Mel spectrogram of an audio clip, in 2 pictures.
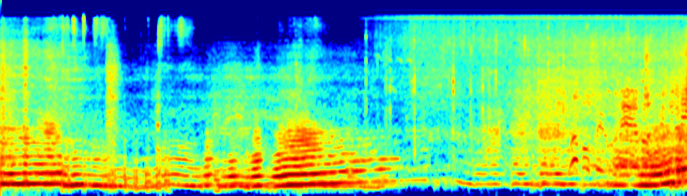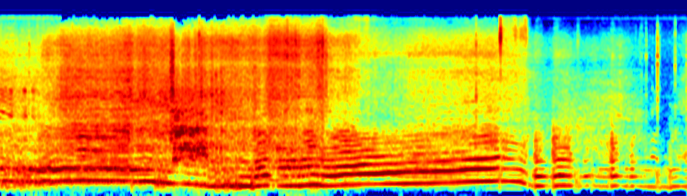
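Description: A race car engine revs hard and roars loudly as it speeds past.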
